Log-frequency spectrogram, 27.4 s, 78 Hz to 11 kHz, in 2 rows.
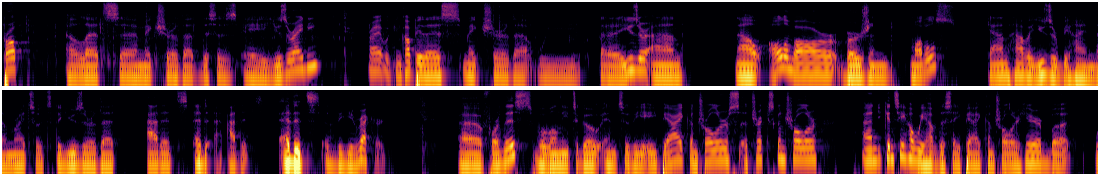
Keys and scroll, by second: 3.6 ctrl+s, 4.5 ctrl+d, 7.2 ctrl+s.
